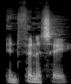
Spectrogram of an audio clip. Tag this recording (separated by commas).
Human voice, Male speech, Speech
